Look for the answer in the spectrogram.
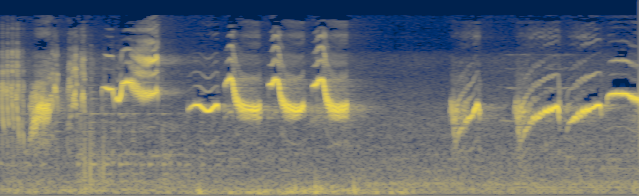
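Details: Wambie, the Horsfield's bush lark, singing in tung roll style: a few rough notes, then loud looping whistles repeated about twice a second, a short gap, and rising, upswept whistles.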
